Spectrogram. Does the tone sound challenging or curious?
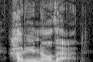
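curious. The tone is open and curious. The speaker genuinely wants to understand. The speaker calls it right.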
